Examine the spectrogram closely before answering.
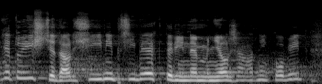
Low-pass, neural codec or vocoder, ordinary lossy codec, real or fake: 14.4 kHz; vocoder, 44.1 kHz, 128 mel bands every 512 samples, BigVGAN v2; Opus, 64 kbps; fake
